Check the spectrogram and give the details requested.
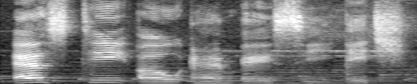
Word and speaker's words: stomach: k s after the word kills we have s t o m a c h stomach stomp stomach stomach ache egg stomach egg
